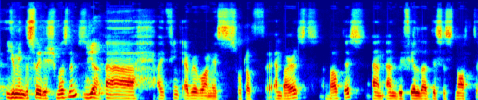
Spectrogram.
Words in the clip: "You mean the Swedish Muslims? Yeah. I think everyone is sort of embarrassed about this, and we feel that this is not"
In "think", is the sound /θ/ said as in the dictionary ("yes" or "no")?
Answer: yes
